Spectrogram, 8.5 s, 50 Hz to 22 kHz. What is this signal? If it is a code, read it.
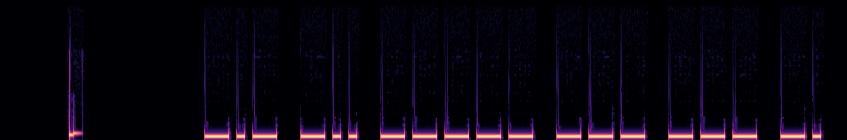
Morse code, heard as a keyed tone, about 15 wpm, 700 Hz. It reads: KD0OON
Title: USA Call Signs Repeated 2x 15wpm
